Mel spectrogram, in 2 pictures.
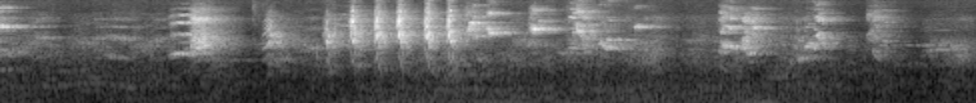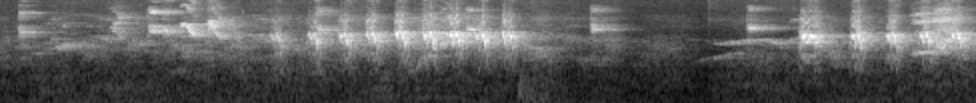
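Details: Javan bush lark, a caged bird in gacor singing, delivers a loud high-pitched song of rapid trilled bursts and repeated chirps, fast rattling series broken by short pauses, with a faint low hum underneath.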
